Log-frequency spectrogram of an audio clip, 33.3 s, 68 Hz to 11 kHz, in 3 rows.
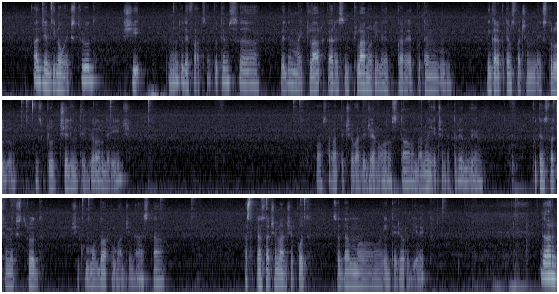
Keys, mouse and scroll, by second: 11.6 click, 17.0 click.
